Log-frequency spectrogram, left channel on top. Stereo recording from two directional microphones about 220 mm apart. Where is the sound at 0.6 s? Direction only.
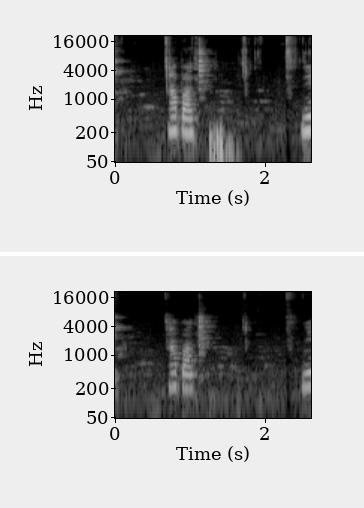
40° left (ahead or behind).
